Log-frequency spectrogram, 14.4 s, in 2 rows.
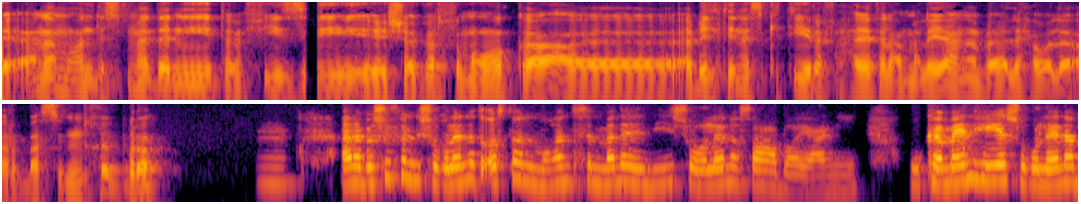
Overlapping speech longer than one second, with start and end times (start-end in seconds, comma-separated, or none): none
